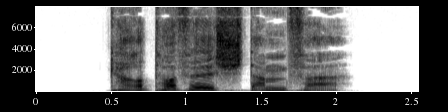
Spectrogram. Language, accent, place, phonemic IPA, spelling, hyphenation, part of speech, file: German, Germany, Berlin, /kaʁˈtɔfl̩ˌʃtampfɐ/, Kartoffelstampfer, Kar‧tof‧fel‧stamp‧fer, noun, De-Kartoffelstampfer.ogg
- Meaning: potato masher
